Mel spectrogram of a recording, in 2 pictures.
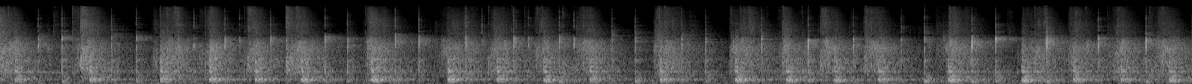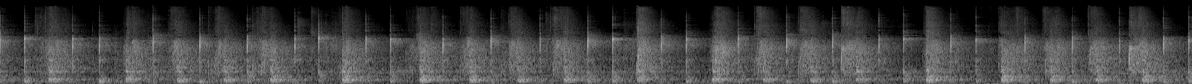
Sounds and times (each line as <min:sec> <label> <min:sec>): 0:00.0 audience clap hands trying to keep pace 0:23.8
